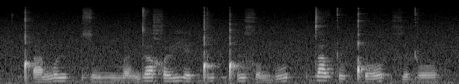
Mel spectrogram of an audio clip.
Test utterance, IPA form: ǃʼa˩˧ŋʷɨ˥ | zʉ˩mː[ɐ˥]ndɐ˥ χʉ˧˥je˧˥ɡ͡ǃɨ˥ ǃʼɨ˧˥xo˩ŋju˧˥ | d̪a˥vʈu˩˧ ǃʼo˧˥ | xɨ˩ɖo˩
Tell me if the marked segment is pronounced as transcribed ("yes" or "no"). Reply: no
